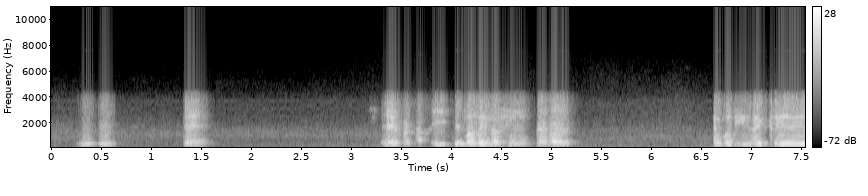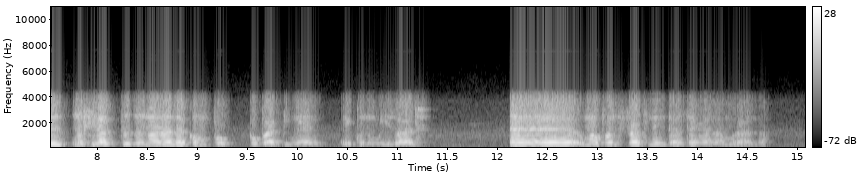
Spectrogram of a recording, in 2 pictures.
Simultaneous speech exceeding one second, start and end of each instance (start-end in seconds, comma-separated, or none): none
